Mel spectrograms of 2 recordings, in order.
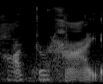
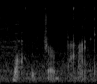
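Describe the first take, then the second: First: Breathy unvoiced whisper. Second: Silent unvoiced whisper. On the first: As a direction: whisper the name secretly. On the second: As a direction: barely breathe the name. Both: Child whispers the name.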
